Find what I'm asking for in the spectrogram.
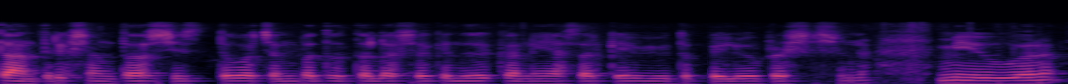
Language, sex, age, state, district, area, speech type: Marathi, male, 18-30, Maharashtra, Kolhapur, urban, spontaneous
